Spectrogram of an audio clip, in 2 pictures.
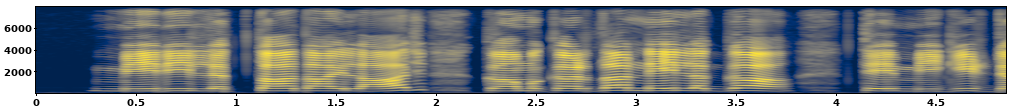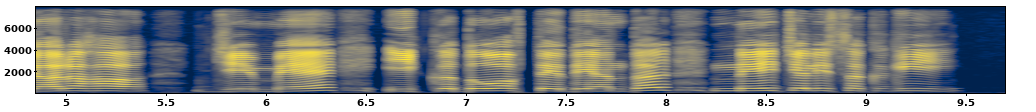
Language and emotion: Dogri, fearful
